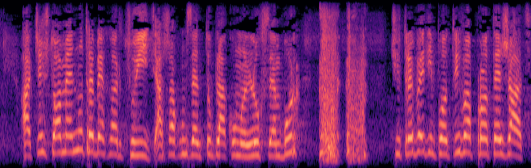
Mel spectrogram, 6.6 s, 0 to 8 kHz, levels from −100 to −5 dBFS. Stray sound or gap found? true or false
true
